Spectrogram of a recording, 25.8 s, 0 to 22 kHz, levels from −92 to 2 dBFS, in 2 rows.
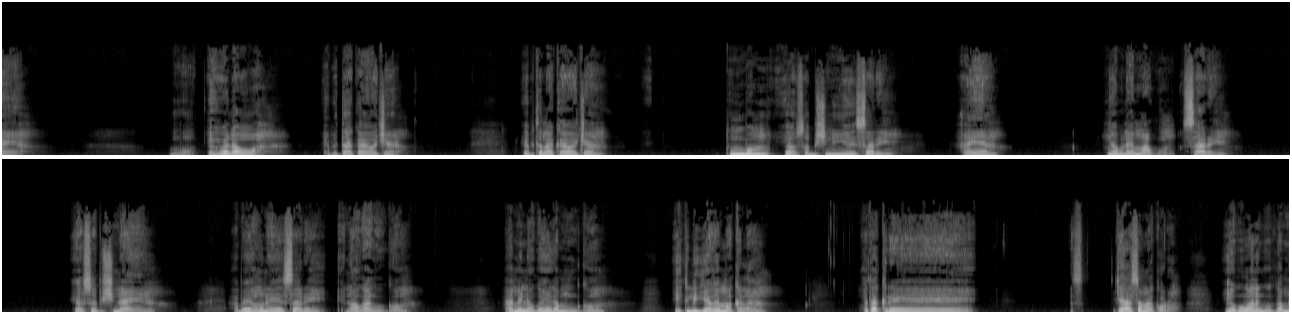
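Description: Nothing in the speech recording points to a technical fault: the signal holds steady throughout, with no break, distortion or disturbance anywhere along its course.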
